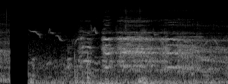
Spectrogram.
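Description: Chicken sounds: short clucks, then a rooster crowing from about a second in.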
